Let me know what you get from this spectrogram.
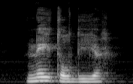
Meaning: cnidarian (any member of the phylum Cnidaria)
- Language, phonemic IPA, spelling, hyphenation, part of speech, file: Dutch, /ˈneː.təlˌdir/, neteldier, ne‧tel‧dier, noun, Nl-neteldier.ogg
